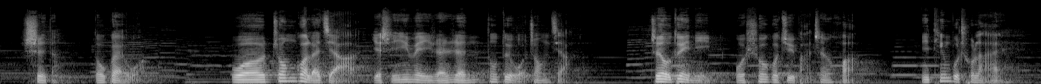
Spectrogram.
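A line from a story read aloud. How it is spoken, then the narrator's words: Sighing. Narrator (Chinese): 他叹道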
